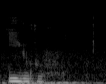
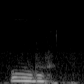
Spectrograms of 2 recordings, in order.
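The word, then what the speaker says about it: ìrù: The mainstream Yoruba will say iru, iri-u. That's the mainstream Yoruba. But my dialect will say uru, uru, tail, uru, tail.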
